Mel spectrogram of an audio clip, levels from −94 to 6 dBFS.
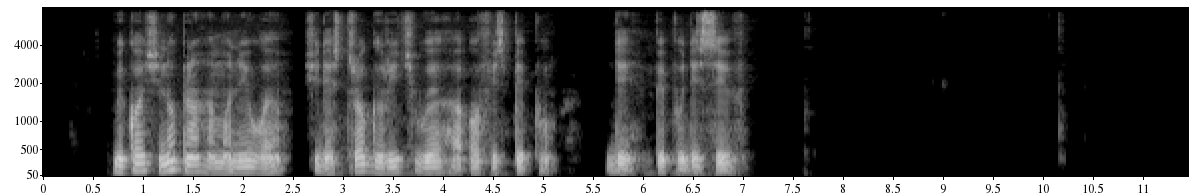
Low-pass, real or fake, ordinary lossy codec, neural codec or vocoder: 7.2 kHz; real; AAC, 48 kbps; none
